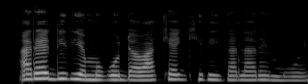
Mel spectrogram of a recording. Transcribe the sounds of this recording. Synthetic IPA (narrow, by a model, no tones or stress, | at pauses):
aɾɛdiɾiɛmoɣodawakɛɡiɾiɣanaɾemoɛ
